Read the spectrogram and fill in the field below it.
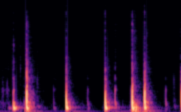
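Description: Fingers tap the base of a microphone stand: about seven sharp, hollow knocks in an uneven rhythm, with a few softer taps between them and no talking.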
